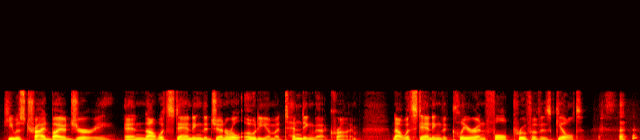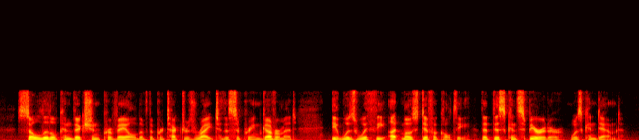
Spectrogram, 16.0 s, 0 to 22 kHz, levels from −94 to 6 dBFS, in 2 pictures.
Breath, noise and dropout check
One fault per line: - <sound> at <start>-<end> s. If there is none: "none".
- laugh at 7.5-8.0 s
